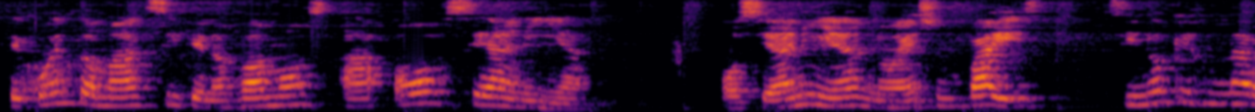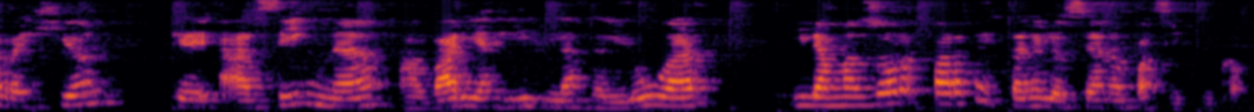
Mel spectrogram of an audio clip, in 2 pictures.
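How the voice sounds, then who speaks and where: An Argentine woman co-hosts a casual radio show in a relaxed, dark-toned voice. She is conversational and playful, talking straight to her partner over soft background music. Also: fairly high pitch, normal speed, rough recording. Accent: Argentine, Córdoba. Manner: conversational, playful, addresses co-host directly. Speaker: radio co-host. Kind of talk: casual radio chat and presenting.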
